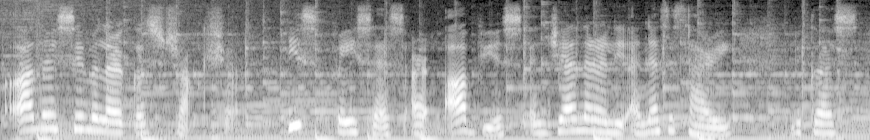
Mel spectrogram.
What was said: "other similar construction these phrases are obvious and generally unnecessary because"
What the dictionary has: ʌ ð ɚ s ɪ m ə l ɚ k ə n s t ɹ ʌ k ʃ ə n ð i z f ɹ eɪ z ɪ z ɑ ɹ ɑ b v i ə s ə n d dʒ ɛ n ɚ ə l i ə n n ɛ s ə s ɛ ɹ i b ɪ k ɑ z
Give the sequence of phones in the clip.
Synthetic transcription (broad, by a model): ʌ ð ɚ s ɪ m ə l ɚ k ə n s t ɹ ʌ k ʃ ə n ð i s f eɪ s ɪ s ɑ ɹ ɑ b v i ə s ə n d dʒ ɛ n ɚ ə l i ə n n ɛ s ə s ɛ ɹ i b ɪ k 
